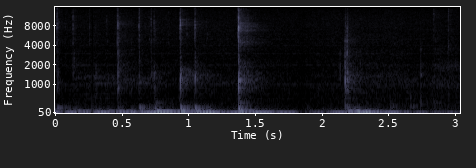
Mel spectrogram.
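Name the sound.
typing text on a computer keyboard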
